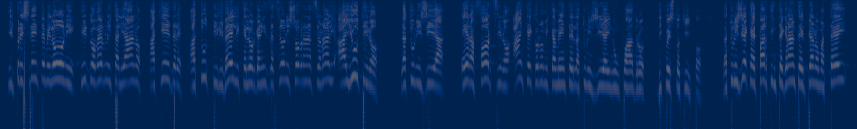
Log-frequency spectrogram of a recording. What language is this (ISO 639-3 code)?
ita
